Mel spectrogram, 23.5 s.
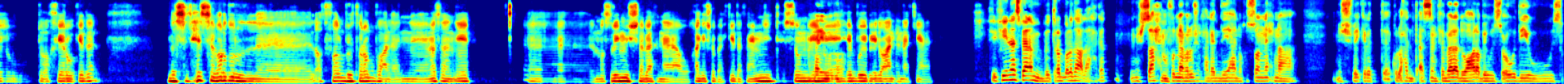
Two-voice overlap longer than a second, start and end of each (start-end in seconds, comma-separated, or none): none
